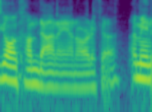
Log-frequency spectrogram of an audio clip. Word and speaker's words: Antarctica: I don't know man do you even pronounce that first SE Antarctica I guess you do but it's really it's a hidden it's a hidden pronunciation Australia by the way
